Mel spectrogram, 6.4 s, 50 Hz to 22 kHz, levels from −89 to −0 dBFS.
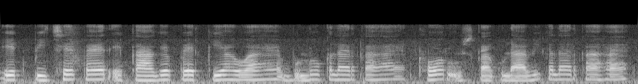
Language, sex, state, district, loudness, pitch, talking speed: Hindi, female, Jharkhand, Palamu, -17 LUFS, 180 Hz, 180 wpm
